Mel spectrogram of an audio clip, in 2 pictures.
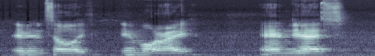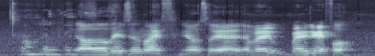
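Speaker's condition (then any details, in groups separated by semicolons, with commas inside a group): Severe brain injury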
